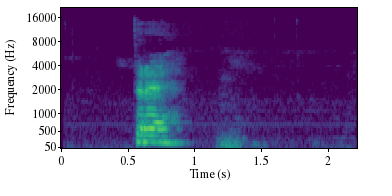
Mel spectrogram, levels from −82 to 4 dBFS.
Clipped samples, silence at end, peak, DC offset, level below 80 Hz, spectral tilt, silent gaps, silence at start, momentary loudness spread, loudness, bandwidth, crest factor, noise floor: under 0.1%; 0.9 s; -8 dBFS; under 0.1%; -56 dBFS; -6 dB/octave; none; 0.55 s; 25 LU; -22 LUFS; 16.5 kHz; 20 dB; -60 dBFS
